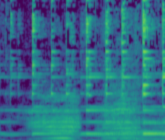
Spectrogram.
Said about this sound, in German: Eine Herde Kühe liegt entspannt auf einer Almweide.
